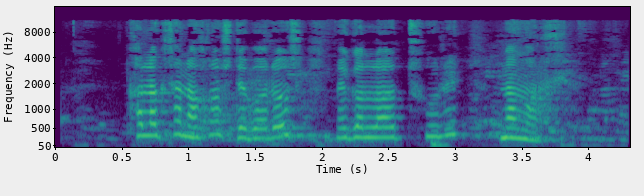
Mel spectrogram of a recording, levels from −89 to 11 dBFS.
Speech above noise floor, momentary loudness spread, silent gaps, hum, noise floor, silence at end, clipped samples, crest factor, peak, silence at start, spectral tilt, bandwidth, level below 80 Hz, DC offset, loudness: 26 dB; 11 LU; none; none; -49 dBFS; 0 s; under 0.1%; 18 dB; -6 dBFS; 0.05 s; -2 dB/octave; 11.5 kHz; -50 dBFS; under 0.1%; -22 LUFS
